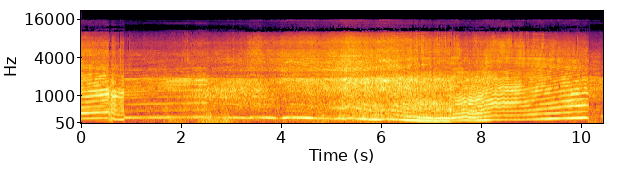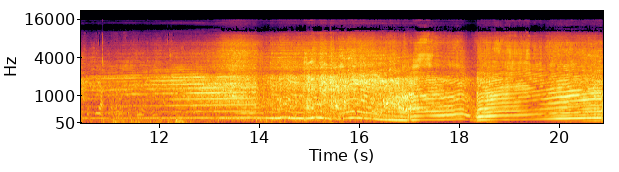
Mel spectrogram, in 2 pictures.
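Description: A rally car engine revs hard as the car approaches and passes close by, then fades into the distance.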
